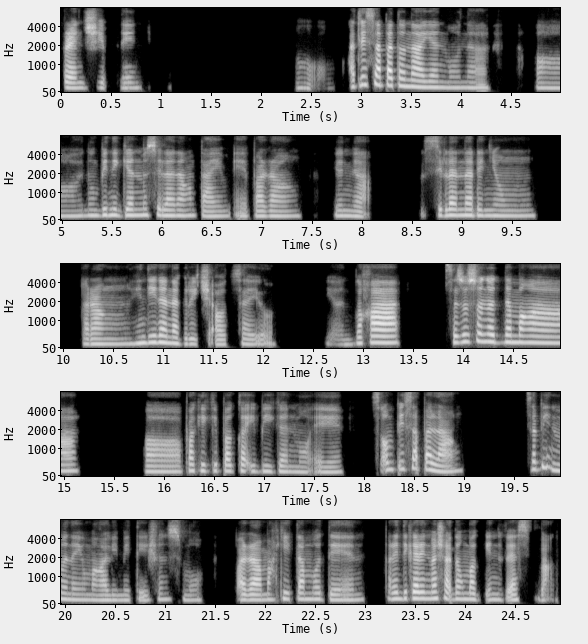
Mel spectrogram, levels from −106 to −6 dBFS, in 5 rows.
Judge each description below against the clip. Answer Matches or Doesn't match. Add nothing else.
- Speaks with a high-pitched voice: Matches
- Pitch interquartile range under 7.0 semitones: Matches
